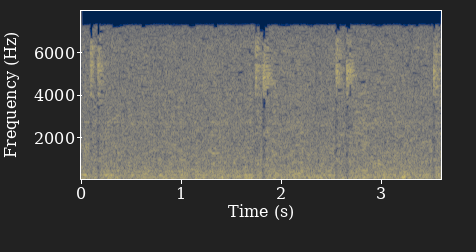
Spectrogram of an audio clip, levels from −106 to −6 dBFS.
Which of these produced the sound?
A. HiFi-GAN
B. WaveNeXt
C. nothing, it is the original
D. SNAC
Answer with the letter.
C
